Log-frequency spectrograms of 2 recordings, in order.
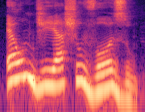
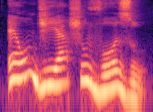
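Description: The two takes are said the same way.

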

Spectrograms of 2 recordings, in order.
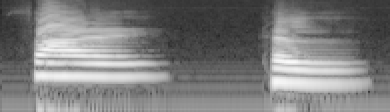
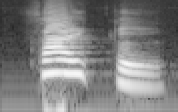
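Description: First: "Cycle" in two drawn-out high halves; split into syllables. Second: Said in the usual way. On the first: Shown as a demonstration. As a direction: sound out "Cycle" with a pause mid-word. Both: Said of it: "Two syllable word".

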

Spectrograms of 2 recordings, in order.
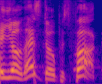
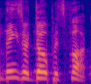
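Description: First: "Yo, that's dope as fuck" in casual American street slang; easy American street slang. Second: Said in the usual way. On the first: Shown as a demonstration. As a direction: toss off "dope as fuck" like back home. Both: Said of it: "we say".

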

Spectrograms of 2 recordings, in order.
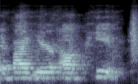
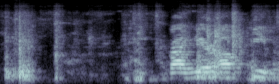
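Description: First: Said in the usual way. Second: Slow, drawn-out threat with I stretched; slow warning. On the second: Acted. Teacher warning the class to stay silent, slow and drawn out. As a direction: stretch each word out like a warning.

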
